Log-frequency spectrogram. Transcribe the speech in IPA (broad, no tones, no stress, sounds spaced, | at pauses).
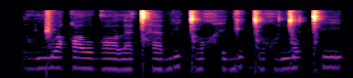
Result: ɾ o̤ ŋ͡ǁ u q oː ɡ ɒː l æ ǀʰ æ b i ɡ͡ǀ oː χ h i ɡ i ɡ͡ǀ u χ ṳ ŋ͡ǀ o ǀʰ i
